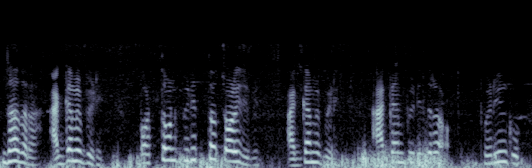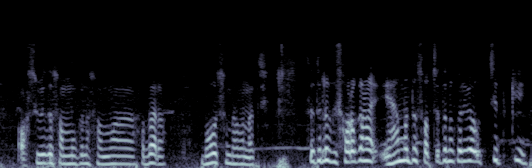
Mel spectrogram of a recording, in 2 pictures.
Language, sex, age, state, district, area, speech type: Odia, male, 18-30, Odisha, Jagatsinghpur, rural, spontaneous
